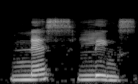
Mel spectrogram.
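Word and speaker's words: nestlings: to newly hatch नेलिंग नेस लिंगस इन the forest यहां पर T silent है तो एक बार की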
